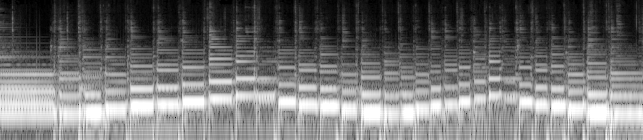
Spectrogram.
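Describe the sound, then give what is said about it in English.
A Locrian mode scale is played note by note on an instrument, with many clear, evenly spaced tones that climb and fall in a steady rhythm. “one of the most common choices and easiest choices is the Locrian scale or the Locrian mode. And it sounds like this.”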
